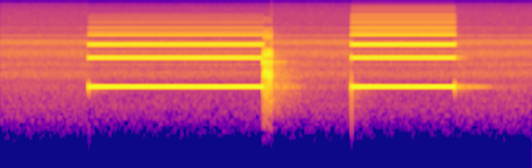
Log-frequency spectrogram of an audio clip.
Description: ZX Spectrum tape loading, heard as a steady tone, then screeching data.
